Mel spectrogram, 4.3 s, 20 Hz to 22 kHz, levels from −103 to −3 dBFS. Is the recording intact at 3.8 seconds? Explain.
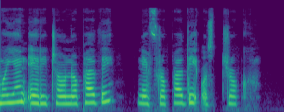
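Yes, at 3.8 seconds the speech plays through intact, with no audible fault.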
